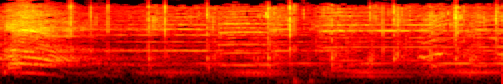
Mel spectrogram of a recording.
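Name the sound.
audience applause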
